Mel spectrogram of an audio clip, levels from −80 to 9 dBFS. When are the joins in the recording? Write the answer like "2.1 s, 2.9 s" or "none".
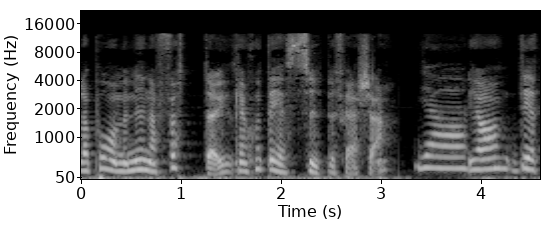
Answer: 1.5 s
